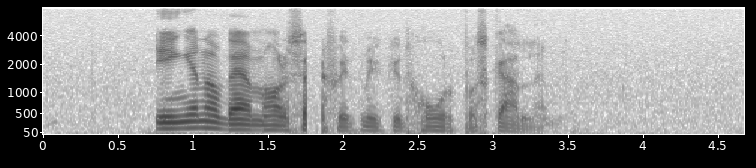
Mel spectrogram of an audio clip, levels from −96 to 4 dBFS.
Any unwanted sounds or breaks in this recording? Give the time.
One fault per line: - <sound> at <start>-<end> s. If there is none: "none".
- dropout at 1.8-1.9 s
